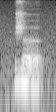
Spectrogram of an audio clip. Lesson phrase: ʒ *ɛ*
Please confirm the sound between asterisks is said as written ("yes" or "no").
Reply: no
